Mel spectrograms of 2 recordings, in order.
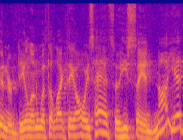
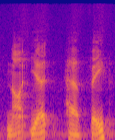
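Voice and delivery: literal word by word; 9 semitones lower, 3 dB quieter, slower than usual. Shown as a demonstration. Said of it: "Sound like a robot".

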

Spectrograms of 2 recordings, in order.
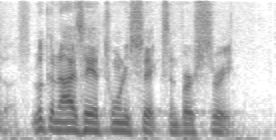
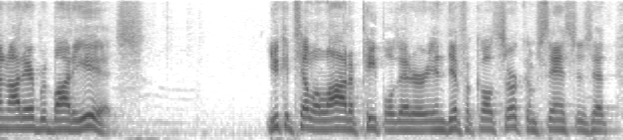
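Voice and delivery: ordinary delivery

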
